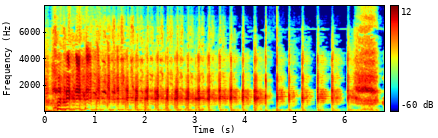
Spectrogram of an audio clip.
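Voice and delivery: long, real cackle trailing into breathy wheezes; laughing. Real, not acted. Commenter can only laugh at the lawsuit, long laughing fit. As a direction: laugh helplessly, on and on. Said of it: "ketawa dan se".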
